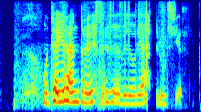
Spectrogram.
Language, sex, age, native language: Icelandic, female, 11, Icelandic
